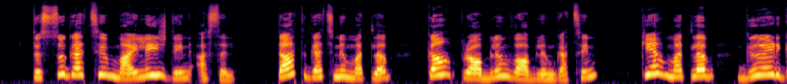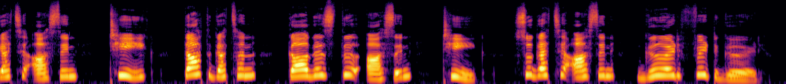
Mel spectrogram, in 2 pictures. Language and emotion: Kashmiri, neutral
